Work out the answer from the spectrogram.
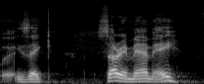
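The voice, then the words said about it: Put-on Canadian accent. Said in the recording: “He's so Canadian. Did you notice that when I said that to you?”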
